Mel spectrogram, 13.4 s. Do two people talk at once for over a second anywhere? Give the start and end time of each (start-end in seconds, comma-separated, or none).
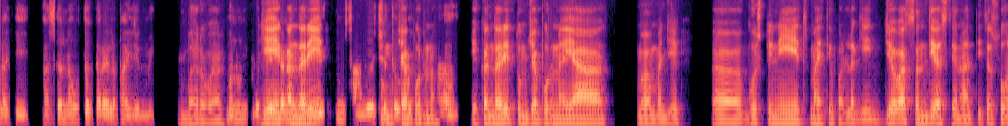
3.0-4.3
